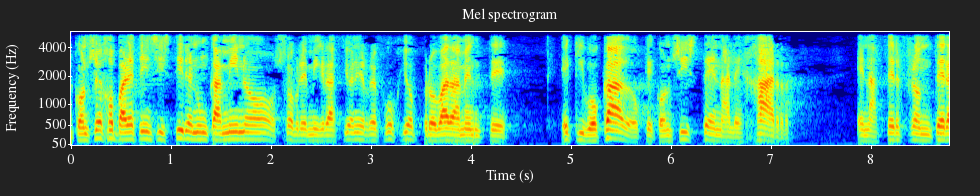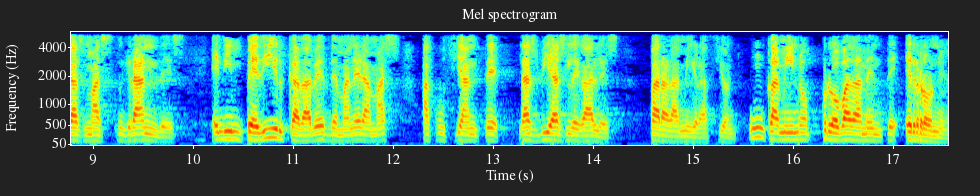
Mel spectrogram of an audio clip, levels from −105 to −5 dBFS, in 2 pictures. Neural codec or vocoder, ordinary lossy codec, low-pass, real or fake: none; none; 5.4 kHz; real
